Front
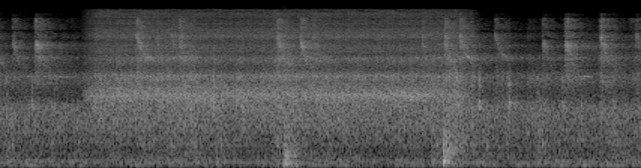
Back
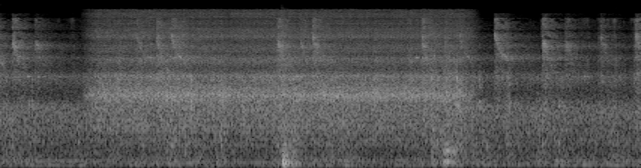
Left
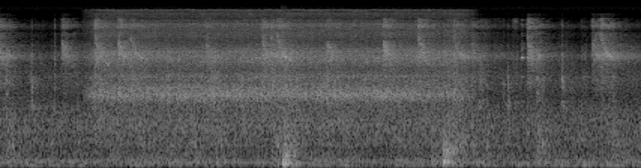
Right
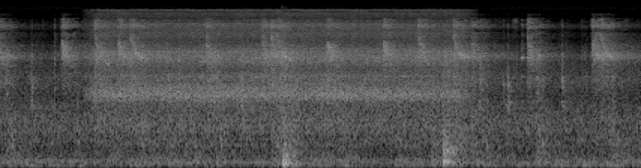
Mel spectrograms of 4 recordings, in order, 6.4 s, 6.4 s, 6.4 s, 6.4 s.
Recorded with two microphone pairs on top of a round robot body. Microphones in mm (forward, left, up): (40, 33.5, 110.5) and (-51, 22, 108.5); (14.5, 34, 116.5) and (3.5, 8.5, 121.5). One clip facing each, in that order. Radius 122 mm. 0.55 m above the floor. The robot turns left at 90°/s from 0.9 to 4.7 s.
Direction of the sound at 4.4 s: 45° right.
